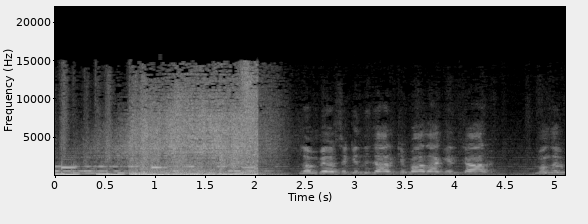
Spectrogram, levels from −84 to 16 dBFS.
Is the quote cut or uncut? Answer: cut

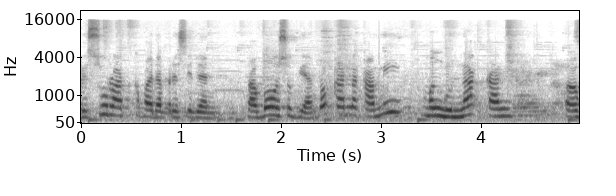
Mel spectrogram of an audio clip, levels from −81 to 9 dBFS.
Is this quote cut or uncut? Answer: uncut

